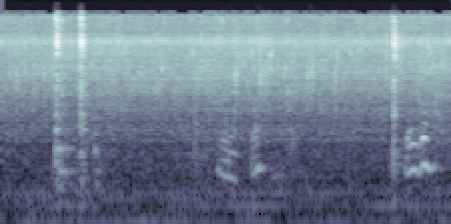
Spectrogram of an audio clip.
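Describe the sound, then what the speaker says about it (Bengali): Fish curry with ginger, cumin, chilli and coriander sizzling and simmering in a pan, a steady close frying hiss with a few sharp clinks of a utensil and some faint chirping sounds in between. "মাছ ঝোলটা বসিয়ে দিয়েছি"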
